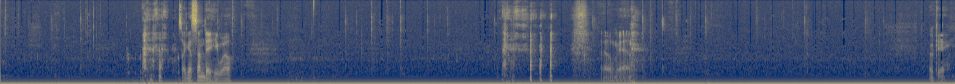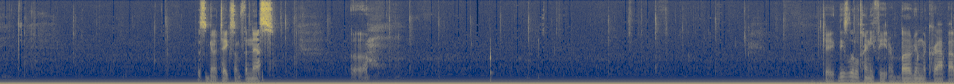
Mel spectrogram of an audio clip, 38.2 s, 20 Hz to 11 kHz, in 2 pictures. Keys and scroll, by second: 20.6 s.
